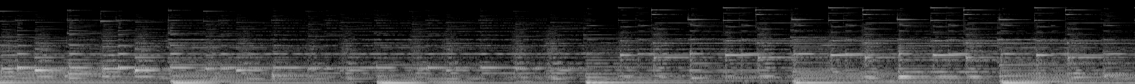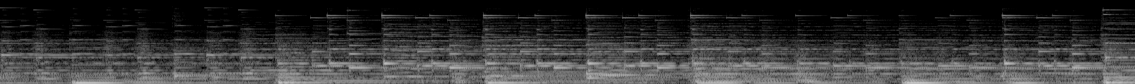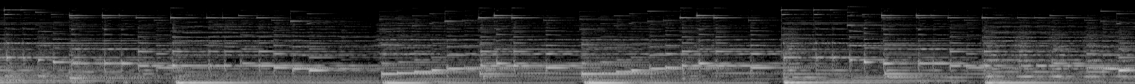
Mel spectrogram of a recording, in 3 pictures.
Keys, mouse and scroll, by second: 3.1 click, 9.1-9.6 scroll down 1, 9.8-10.6 scroll up 1, 11.0-11.4 scroll down 1, 12.7 click, 15.5-16.1 scroll up 1, 17.6-18.2 typing, 18.7 click, 20.4-20.9 scroll up 1, 25.4 click, 25.9 scroll down 1, 27.7 scroll up 1, 31.5-32.4 typing.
